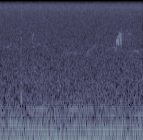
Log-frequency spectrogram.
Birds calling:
Chinese Hwamei (Garrulax canorus)
House Finch (Haemorhous mexicanus)

